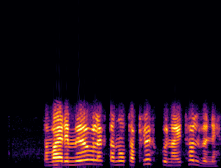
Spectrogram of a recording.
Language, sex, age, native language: Icelandic, female, 40-49, Icelandic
